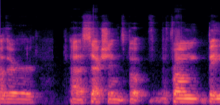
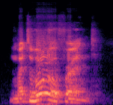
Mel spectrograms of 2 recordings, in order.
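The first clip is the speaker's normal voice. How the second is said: loud, booming call carrying across the room; 3 semitones higher, 6 dB louder than usual. Narrating the scene, voicing Kutrum calling over to a friend, in his low booming voice. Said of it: "you hear Kutrum in his kind of low, booming voice".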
